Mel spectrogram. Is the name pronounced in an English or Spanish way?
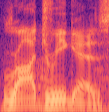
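English. The name is said with English sounds. The speaker calls it wrong. "I can't say Rodriguez"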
